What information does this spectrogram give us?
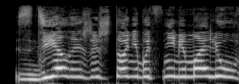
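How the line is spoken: Roaring plea. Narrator (Russian): взревела я

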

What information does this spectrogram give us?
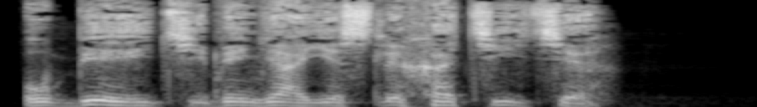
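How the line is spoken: Dreamlike moan. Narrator (Russian): простонал он, как во сне

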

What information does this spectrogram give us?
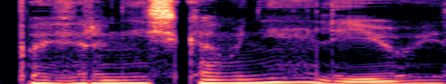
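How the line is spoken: Sugary sweet voice. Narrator (Russian): сказала она приторным голосом, которым обращалась к нему впервые

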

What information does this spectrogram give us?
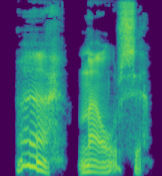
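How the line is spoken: Muttered. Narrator (Russian): пробормотал Селен

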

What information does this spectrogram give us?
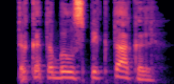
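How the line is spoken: Shaky, forced bravado. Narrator (Russian): нетвердым голосом произнес храбрящийся Фондорин

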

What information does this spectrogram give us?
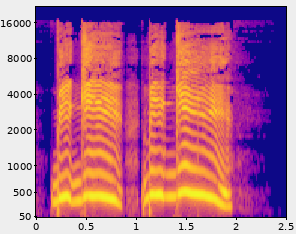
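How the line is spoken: Shouting. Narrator (Russian): Алиса кричала

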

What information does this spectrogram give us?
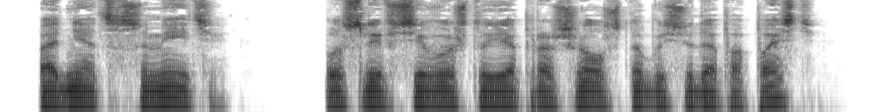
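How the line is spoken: Quiet question. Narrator (Russian): Ликон негромко спросил

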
